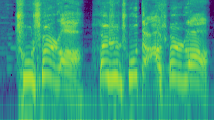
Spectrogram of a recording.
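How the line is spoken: Teacher, loud. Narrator (Chinese): 那名老师大声说道

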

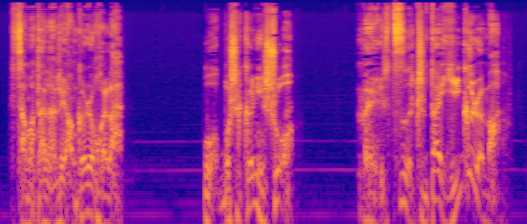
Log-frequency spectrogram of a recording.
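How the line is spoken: Fierce low voice. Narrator (Chinese): 爸爸凶狠狠的低声对我说

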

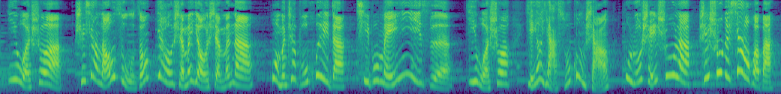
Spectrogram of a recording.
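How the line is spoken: Laughing. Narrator (Chinese): 凤姐笑道

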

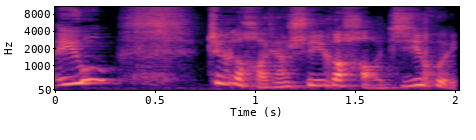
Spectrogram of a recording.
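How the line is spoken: Sudden whimsical idea. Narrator (Chinese): 赫鲁晓夫同志，又突发奇想的说

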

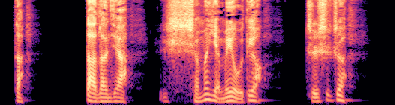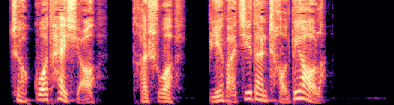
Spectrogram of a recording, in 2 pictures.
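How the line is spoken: Flustered stammering. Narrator (Chinese): 小黄毛慌忙起身，结结巴巴的解释说

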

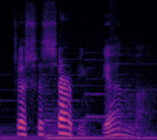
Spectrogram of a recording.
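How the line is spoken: Sighing. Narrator (Chinese): 不禁叹了口气

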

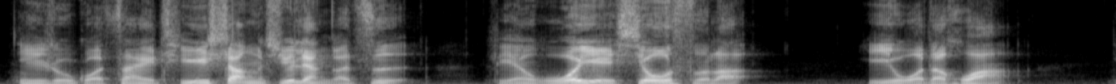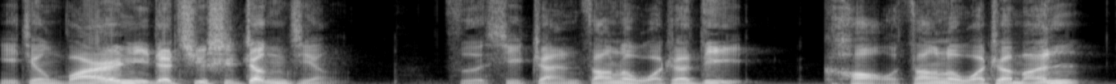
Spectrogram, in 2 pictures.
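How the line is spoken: Sneering. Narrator (Chinese): 贾政冷笑道

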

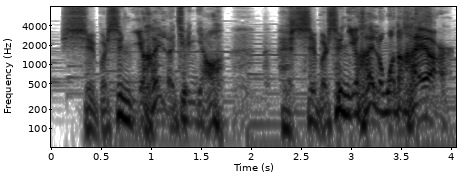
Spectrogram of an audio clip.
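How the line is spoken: Heartbroken roar. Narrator (Chinese): 王明阳这会儿也冲了进来，撕心裂肺的朝季氏吼道

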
